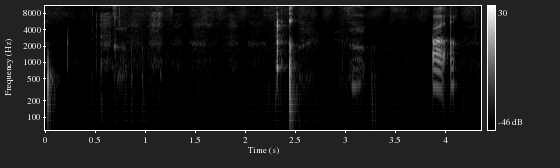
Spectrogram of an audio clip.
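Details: Hiccups in a 4-week-old infant: sharp, abrupt catches of breath breaking through soft babbling and whispery sounds.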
